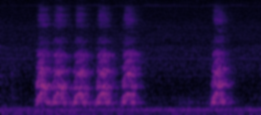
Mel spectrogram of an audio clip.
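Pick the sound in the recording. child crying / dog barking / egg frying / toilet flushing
dog barking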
